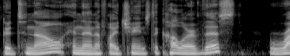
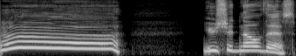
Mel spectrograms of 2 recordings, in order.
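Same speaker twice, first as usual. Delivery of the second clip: mock heckler; 14 semitones higher, much slower than usual. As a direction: jeer like an annoying commenter. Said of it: "someone's probably yelling at me going".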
